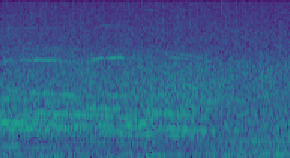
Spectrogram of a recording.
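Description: Arena crowd applauding and cheering, with a voice calling out in long drawn-out tones over the clapping.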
